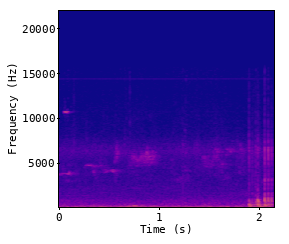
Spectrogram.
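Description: Steady low background hum with a few faint, high bird chirps, then a sharp knock near the end as metal needle-nose pliers are set down on a wooden tabletop.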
